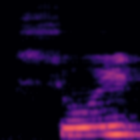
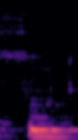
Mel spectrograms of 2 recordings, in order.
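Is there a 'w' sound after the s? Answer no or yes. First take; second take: yes; no. First: It has a 'w' glide and an 'ee' vowel. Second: It has a plain 'oo' vowel with no glide. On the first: The speaker calls it wrong. "स्वीट नहीं कहते हैं" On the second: The speaker calls it right. "सूट कहते हैं"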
